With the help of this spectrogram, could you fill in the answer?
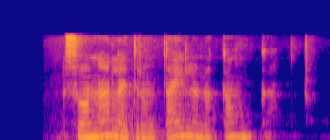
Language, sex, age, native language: Icelandic, female, 40-49, Icelandic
